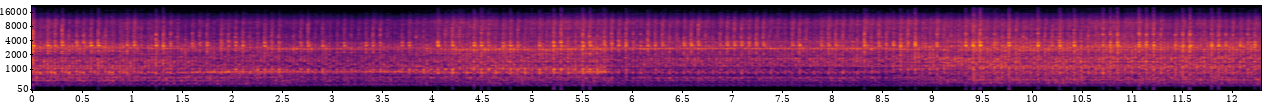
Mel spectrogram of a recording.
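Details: BMW E91 with M47 diesel at idle: sharp, even clatter of about three to four knocks a second over the engine noise. Abnormal knocking at idle, cause unknown.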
